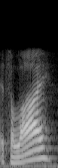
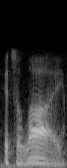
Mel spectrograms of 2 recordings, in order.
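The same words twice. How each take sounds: First: It is said lightly, with a smile. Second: It is said sternly, without a smile. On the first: "I could say that with a smile" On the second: "Or I could say it like"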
